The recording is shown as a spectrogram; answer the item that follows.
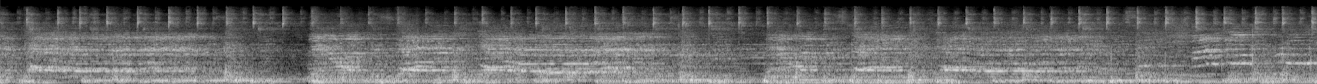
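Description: Gospel praise team singing in harmony through microphones, over accompaniment with a steady, quick ticking beat. The sung phrases break briefly about three seconds in and again near eight seconds.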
